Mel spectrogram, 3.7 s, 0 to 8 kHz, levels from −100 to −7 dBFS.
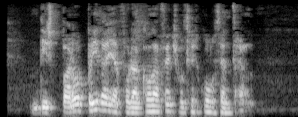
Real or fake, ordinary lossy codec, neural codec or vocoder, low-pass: fake; MP3, 48 kbps; vocoder, 24 kHz, 100 mel bands, Vocos; 7.2 kHz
